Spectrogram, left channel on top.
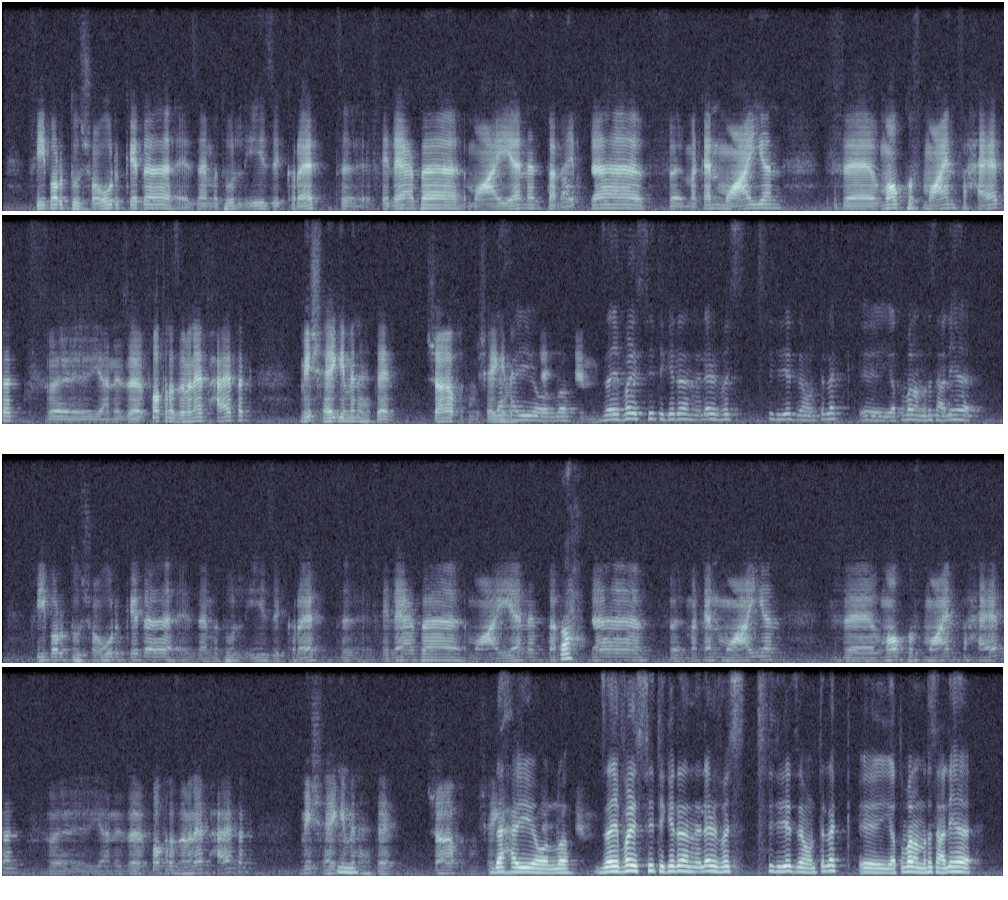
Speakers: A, on the left; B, on the right.
A: في برضو شعور كده زي ما تقول ايه ذكريات في لعبه معينه انت لعبتها
B: صح
A: في مكان معين في موقف معين في حياتك في يعني زي فتره زمنيه في حياتك مش هيجي
B: امم
A: منها تاني شغفك مش هيجي
B: ده حقيقي
A: منها
B: والله
A: تاني فاهمني
B: زي فايس سيتي كده انا لعبه فايس سيتي ديت زي ما قلت لك آه، يعتبر انا نطيت عليها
